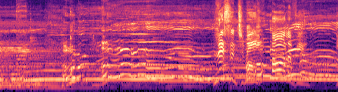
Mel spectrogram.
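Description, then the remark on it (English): A chorus of overlapping voices howling like a wolf pack, long rising and falling wails layered over a steady sustained tone, loud throughout. “We dance and sing beneath the moon. And it doesn't matter whether we don't all howl in tune.”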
